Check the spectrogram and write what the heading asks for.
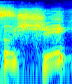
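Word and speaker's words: Kashyyyk: Kushik. – Yeah, that's how it says. How it's pronounced.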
